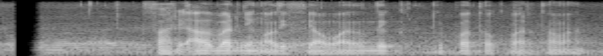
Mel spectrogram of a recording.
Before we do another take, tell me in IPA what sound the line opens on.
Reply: f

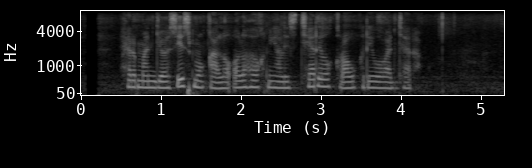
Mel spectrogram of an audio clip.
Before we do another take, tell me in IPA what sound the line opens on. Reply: h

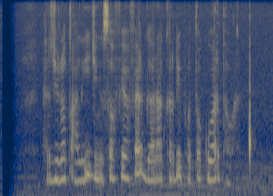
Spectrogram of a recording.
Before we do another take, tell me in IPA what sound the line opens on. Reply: h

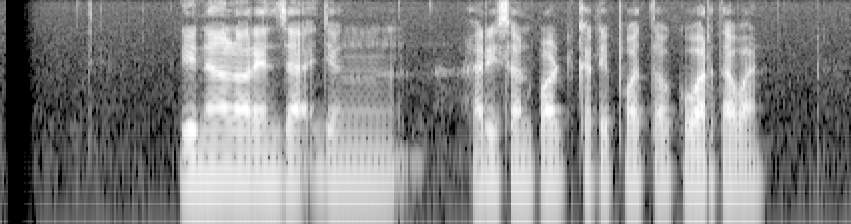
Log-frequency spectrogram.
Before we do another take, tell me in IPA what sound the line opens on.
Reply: d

